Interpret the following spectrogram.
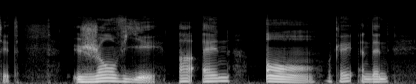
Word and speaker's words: janvier: no wow no but in a way anyway janvier so that's the way to pronounce it janvier uh oh ok and then yay yay yay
